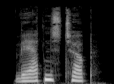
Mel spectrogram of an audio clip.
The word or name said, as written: verdenstop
